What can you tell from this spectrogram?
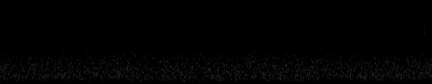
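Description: Faint, steady recorded rain sound effect: an even hiss of rainfall with light drop ticks in it.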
